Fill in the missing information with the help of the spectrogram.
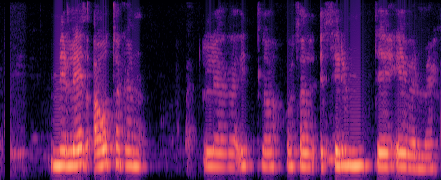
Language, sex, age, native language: Icelandic, female, 11, Icelandic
